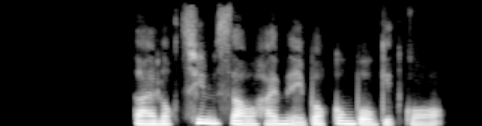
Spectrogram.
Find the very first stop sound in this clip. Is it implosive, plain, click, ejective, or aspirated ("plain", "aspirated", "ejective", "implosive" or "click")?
plain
